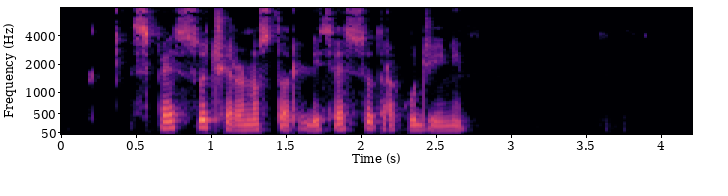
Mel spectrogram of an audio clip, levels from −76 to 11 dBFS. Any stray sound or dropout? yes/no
no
